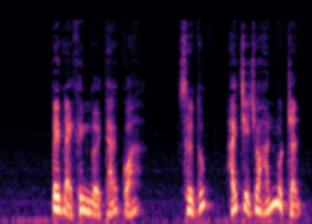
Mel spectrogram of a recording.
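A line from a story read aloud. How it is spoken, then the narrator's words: Shout. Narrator (Vietnamese): Dực Long Phùng Duệ quát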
